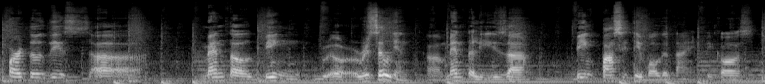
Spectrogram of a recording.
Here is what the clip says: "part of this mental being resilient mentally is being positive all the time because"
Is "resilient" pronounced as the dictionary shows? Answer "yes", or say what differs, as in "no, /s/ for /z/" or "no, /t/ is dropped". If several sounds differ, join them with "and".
no, /s/ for /z/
